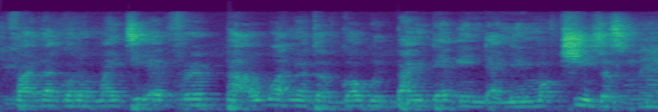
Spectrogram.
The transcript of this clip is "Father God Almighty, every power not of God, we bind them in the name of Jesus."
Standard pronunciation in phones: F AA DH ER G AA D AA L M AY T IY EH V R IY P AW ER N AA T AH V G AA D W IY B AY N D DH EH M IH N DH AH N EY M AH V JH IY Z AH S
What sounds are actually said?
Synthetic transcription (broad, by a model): F AA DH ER G AA D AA M AY T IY EH V R IY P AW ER N AA T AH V G AA D W IY B AY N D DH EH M IH N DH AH N EY M AH V JH IY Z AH S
